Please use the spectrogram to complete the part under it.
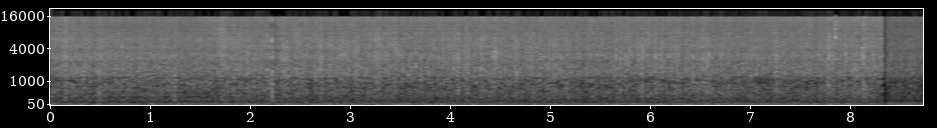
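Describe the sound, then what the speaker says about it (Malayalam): Steady rain pattering down on a surface, dense and continuous throughout, with no voices. "ഇപ്പം എന്തേ മഴ തുടങ്ങി"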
